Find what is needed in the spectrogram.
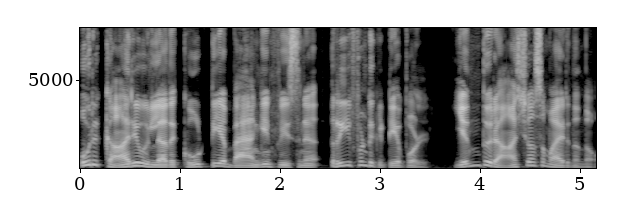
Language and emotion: Malayalam, happy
